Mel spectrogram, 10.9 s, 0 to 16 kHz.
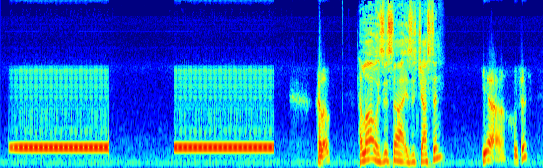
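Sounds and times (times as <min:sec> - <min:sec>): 
electronic telephone ringback tones on an outgoing call: 0:00.2 - 0:02.2, 0:03.5 - 0:05.5
speech: 0:06.4 - 0:08.9, 0:09.6 - 0:10.6.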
